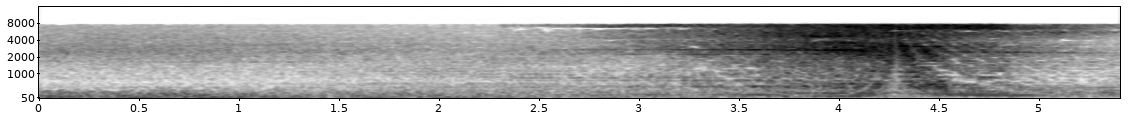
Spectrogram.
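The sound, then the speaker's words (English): The reactor jets of Sir Hubert's shuttle are started after the gyro stabilizer is switched. They roar steadily, then swell louder with a rising, whining surge of thrust before settling into a heavy, continuous rumble. Loud, with no voices. “Switch the gyro stabilizer. Start the reactor jets.”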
